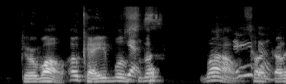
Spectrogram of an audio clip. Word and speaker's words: Drwal: future uh my full name how do you pronounce your your last name last name dur wall Dural okay wow so I got it in one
